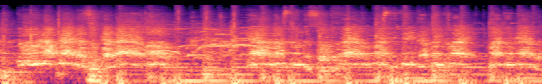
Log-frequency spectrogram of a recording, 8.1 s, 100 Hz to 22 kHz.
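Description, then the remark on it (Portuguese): About 400 people sing together in unison at full voice in the full auditorium of the Círculo Católico de Operários do Porto, a historic hall in Porto, on a Friday night: a dense, sustained wall of voices, steady and loud throughout with no individual speech standing out. “sala está cheia, cerca de 400 pessoas cantam em uníssono, a plenos pulmões, as músicas de um ídolo que nunca puderam ouvir ao vivo.”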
